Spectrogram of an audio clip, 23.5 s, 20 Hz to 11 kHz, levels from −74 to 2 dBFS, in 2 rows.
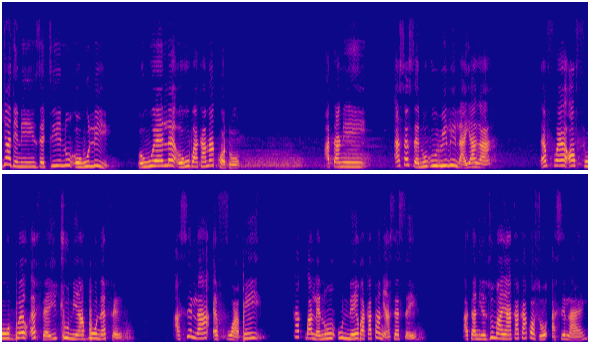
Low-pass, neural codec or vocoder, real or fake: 9.9 kHz; codec, 16 kHz in and 24 kHz out, 2.2 kbps, FireRedTTS-2 codec; fake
